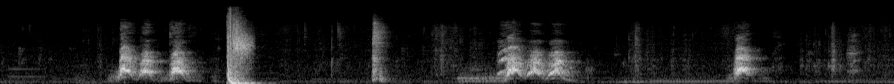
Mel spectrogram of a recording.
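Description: Long-haired dog barking in short bursts, begging for the fries being eaten in front of it: two quick barks, a single sharp one, a run of three, and one more near the end. A loud thump falls just after the first pair.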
